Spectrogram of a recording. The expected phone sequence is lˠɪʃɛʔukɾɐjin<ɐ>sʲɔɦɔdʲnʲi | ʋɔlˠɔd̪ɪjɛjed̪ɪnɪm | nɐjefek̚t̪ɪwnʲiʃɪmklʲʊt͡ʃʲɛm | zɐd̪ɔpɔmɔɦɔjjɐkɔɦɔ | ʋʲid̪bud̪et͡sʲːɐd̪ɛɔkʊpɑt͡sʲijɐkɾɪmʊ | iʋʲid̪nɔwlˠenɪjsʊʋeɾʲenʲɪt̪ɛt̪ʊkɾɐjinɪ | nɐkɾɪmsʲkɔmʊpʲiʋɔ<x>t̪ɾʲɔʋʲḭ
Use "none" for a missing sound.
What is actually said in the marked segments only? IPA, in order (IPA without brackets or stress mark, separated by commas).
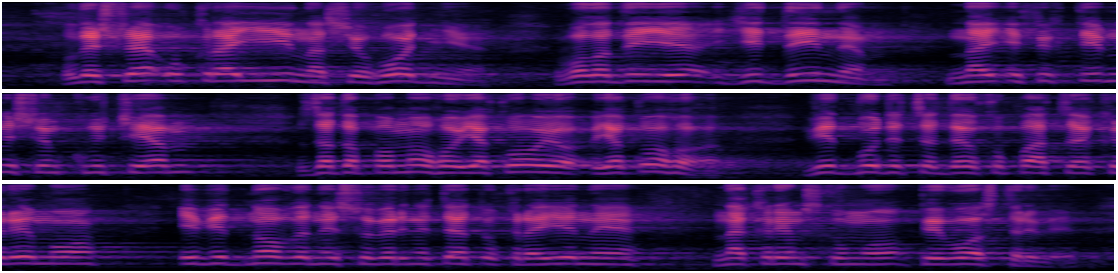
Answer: ɐ, s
